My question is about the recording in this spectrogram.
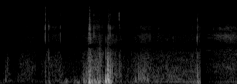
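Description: A few light clicks and knocks about a second in: a smartphone being handled and picked up off the floor just after being dropped, heard through its own microphone.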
